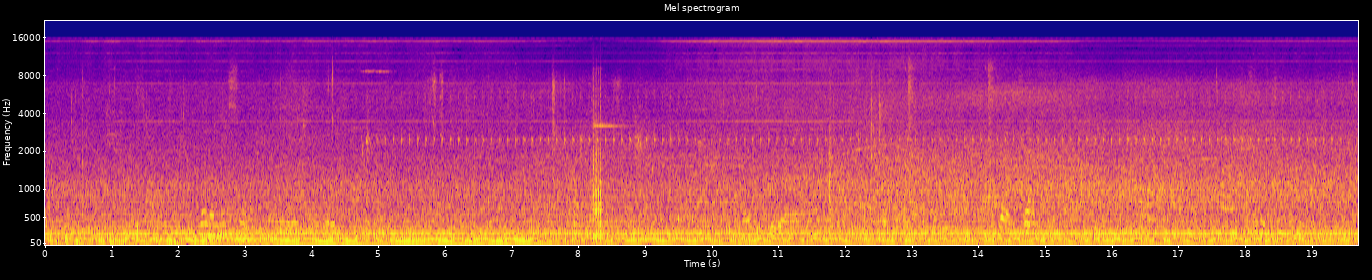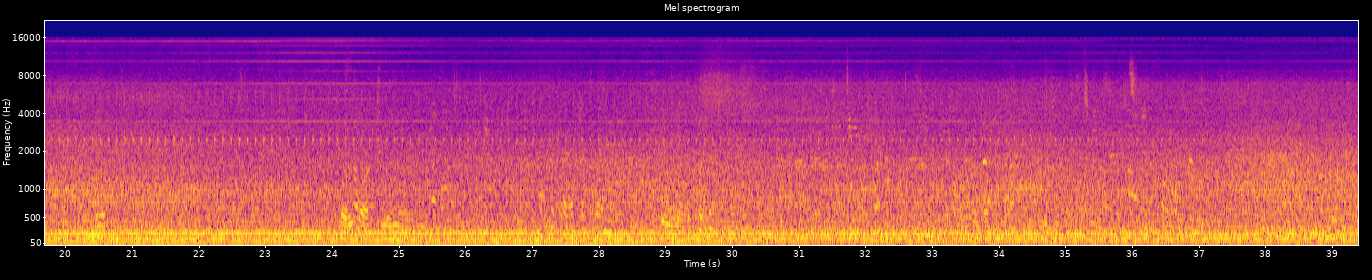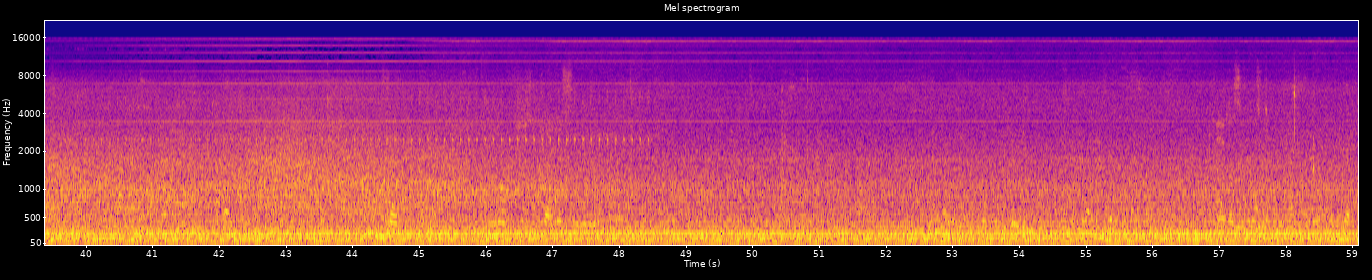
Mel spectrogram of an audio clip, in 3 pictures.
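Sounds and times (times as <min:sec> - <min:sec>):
bus engine humming: 0:00.0 - 0:59.0
city traffic noise: 0:00.0 - 0:59.0.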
